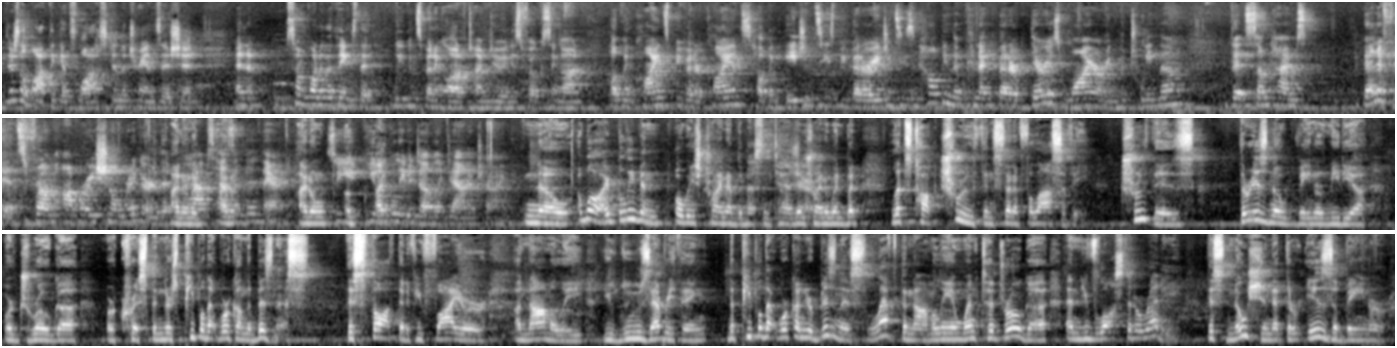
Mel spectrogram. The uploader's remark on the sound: A Q&amp;A/Keynote style conversation I had in Cannes at the Young Lions Creative Academy. Young Lions Creative Academy Keynote. A Q&A/Keynote style conversation I had in Cannes at the Young Lions Creative Academy.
